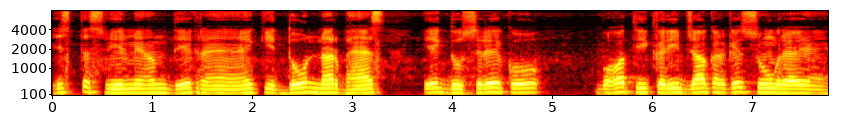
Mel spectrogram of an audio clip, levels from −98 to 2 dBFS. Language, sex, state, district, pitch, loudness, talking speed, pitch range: Hindi, male, Uttar Pradesh, Lucknow, 150 Hz, -16 LUFS, 175 wpm, 140-155 Hz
